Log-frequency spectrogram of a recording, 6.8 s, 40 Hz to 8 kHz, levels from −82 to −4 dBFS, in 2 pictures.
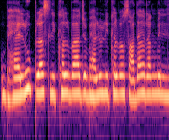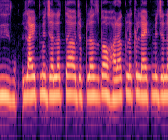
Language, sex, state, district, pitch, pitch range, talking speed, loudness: Bhojpuri, female, Uttar Pradesh, Ghazipur, 220 Hz, 215-230 Hz, 220 wpm, -16 LUFS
